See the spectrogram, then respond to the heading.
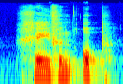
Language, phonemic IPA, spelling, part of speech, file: Dutch, /ˈɣevə(n) ˈɔp/, geven op, verb, Nl-geven op.ogg
- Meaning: inflection of opgeven: 1. plural present indicative 2. plural present subjunctive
